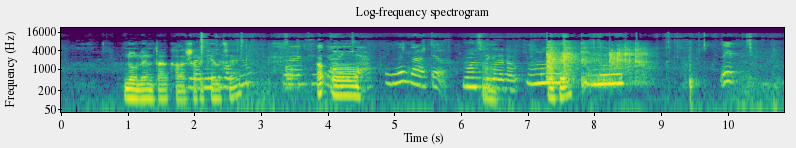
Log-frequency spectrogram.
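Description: A woman talks warmly and playfully to small children nearby.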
